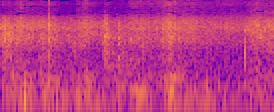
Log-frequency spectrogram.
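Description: A few light, irregular knocks and clicks from objects being handled, with faint rustling.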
